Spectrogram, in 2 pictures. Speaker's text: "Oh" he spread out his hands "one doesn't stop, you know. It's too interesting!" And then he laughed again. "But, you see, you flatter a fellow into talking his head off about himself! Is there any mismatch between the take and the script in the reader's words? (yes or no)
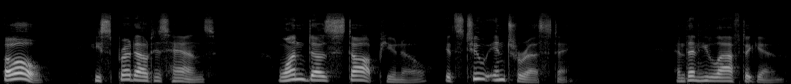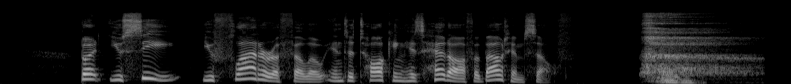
yes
